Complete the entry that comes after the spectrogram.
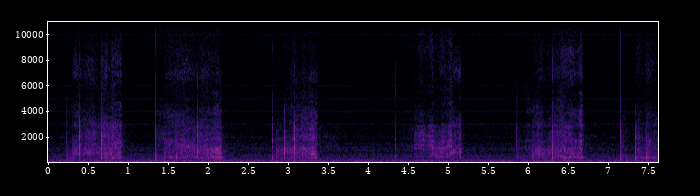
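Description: Long nails scratch along the top edge and face of a large, hollow black cardboard subscription box. Repeated bursts of dry, raspy scratching rise and fade, with a faint low rumble underneath.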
